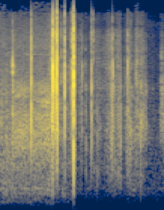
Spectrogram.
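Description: Handling noise from a camera phone being turned around in the hand: a rapid run of about a dozen sharp clicks and knocks, loudest about a second in, then growing fainter.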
